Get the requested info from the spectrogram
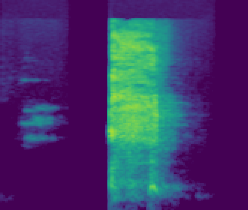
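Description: A man clears his throat with a short cough, about a second in, lasting about half a second.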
